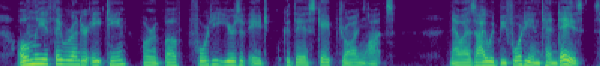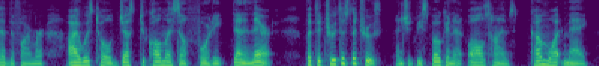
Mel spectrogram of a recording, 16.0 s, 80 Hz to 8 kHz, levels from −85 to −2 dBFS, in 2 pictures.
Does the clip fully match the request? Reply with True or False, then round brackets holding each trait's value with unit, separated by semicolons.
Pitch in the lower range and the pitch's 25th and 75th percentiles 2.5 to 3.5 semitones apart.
False (130 Hz; 5.1 semitones)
